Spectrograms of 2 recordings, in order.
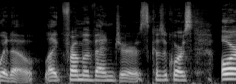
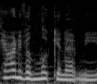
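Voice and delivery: mock-dejected mutter, much quieter; 3 semitones higher, 8 dB quieter than usual. Retelling a fanboy commentator being ignored; imitating a dejected mutter under his breath. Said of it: "he just says it so dejectedly and under his breath".

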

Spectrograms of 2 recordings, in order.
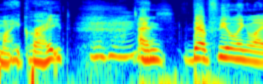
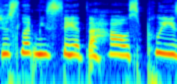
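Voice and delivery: high, puppy-dog pleading voice; 8 semitones higher, 4 dB quieter than usual. Retelling how he pleaded with her to let him stay at the house, imitating puppy-dog begging. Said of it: "he's begging like a little puppy dog".

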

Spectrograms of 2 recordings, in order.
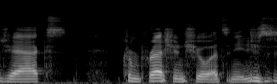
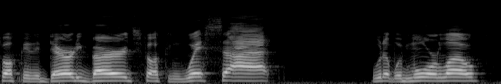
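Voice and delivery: very loud, fake, put-on Baltimore accent; 4 semitones higher, 8 dB louder than usual. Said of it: "I'm just making voices now".

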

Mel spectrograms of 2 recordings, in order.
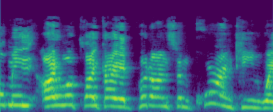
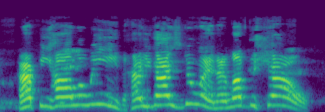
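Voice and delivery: put-on frog puppet voice; 3 dB quieter than usual. Popping in as a surprise guest on the show, greeting everyone in a Kermit the Frog voice. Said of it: "That is a better Kermit than the current Kermit".

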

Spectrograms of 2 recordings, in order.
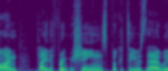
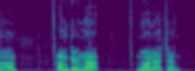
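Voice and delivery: chewing while talking, mouth full; 3 dB louder than usual. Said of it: "you don't wanna hear me chewing this".

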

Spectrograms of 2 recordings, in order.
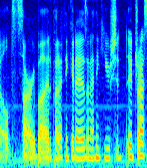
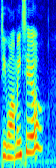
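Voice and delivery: put-on angry voice, higher pitch; 5 semitones higher, 10 dB louder than usual. Retelling confronting a man, reenacting the speaker's own angry threat to him. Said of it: "Geez, calm down".

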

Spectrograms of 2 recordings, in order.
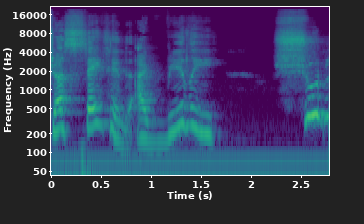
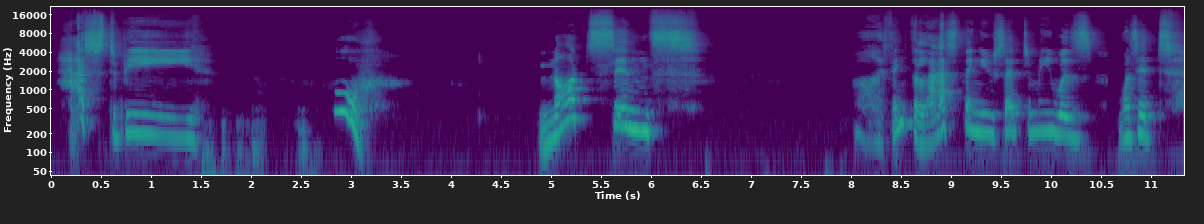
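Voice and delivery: put-on soft, muddled, doddering, rambling old-man voice; 6 dB quieter than usual. Game master voicing an older merchant greeting a returning party, in an old merchant character voice. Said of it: "you are greeted with the sight of an older gentleman behind what looks like a merchant's counter".

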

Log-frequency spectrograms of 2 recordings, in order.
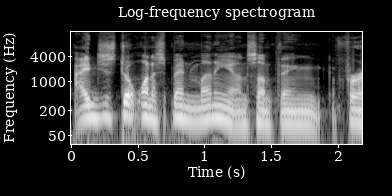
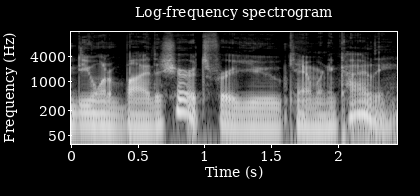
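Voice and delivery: ordinary delivery

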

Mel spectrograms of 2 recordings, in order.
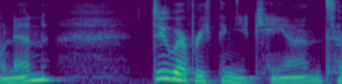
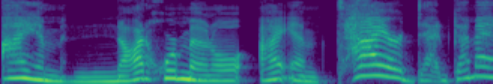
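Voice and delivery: put-on very loud, pitched-up defensive outburst; 6 semitones higher, 8 dB louder than usual. Retelling a reply to a husband's comments: imitating own defensive retort. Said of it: "I would get so defensive and be like".

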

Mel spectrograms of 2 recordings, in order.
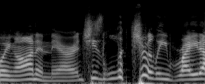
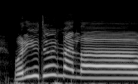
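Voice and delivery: fake, forced lovey-dovey tone, pitched up; 5 semitones higher, 3 dB louder than usual. Retelling a couple's talk, imitating fake, forced affection. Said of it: "it's so fake and forced".

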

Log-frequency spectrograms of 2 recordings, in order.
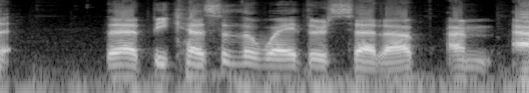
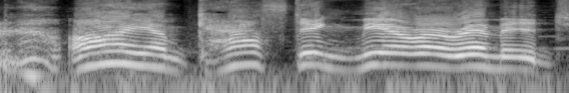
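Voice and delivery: loud, drawn-out high yelling; 11 semitones higher, 5 dB louder than usual. Speaking as the character Kelvin, announcing a spell: yelling at the crowd. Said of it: "yells at the crowd".

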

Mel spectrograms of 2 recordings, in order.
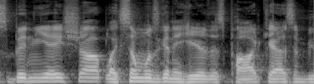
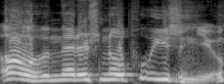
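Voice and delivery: put-on pitched-up Dutch accent; 7 semitones higher than usual. Speaker tells what they say when someone turns down an offer; Goldmember's Dutch accent. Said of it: "That's my Dutch accent".

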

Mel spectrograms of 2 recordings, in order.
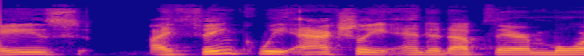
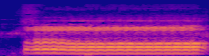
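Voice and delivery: put-on creature roar, higher; 8 semitones higher than usual. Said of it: "That's a good impression".

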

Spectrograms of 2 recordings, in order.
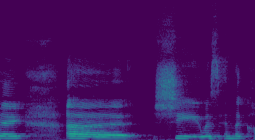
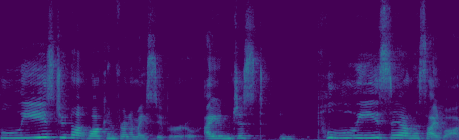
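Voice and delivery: imitated nervous pleading, higher; 3 semitones higher than usual. Retelling pleading with drunk students while driving: imitating own nervous plea. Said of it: "I was so nervous".

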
